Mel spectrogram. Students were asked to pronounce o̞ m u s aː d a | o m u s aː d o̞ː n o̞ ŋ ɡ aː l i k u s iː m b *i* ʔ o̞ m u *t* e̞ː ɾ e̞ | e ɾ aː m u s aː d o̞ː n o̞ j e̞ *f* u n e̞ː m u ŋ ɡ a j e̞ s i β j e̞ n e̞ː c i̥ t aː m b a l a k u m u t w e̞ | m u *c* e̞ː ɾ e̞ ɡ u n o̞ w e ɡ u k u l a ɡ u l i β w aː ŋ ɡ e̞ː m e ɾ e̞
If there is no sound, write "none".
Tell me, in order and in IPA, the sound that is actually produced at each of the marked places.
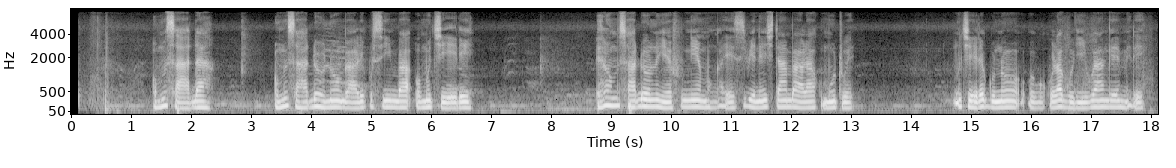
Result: a, c, f, c

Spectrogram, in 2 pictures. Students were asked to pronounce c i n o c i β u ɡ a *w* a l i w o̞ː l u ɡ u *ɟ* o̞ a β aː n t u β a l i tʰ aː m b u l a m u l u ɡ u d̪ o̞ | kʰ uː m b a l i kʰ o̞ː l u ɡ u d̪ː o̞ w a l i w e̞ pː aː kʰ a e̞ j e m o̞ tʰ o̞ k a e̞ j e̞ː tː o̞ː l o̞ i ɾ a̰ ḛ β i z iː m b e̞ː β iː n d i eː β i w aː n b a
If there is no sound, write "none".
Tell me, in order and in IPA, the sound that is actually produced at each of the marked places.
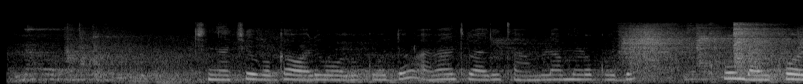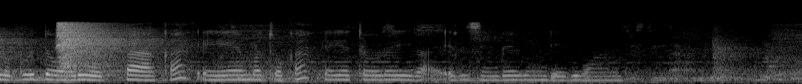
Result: w, d

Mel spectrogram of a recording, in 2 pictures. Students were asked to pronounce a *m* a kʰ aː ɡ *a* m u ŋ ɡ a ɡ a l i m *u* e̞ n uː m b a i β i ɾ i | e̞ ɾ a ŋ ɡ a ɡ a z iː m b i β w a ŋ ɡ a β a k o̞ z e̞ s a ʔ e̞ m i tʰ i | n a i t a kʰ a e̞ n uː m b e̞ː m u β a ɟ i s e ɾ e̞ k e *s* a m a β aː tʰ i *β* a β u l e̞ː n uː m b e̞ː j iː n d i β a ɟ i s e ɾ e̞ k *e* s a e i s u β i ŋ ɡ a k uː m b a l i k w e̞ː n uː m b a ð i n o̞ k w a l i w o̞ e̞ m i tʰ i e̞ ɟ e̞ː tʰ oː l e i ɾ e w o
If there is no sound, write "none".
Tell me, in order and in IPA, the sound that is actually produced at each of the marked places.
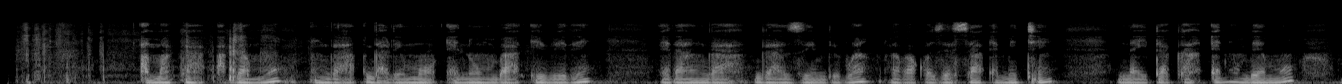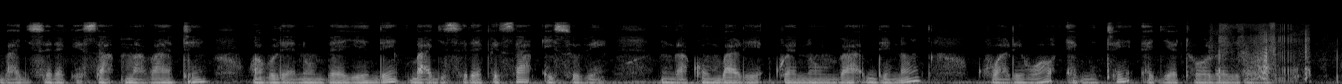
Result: m, a, u, s, w, e

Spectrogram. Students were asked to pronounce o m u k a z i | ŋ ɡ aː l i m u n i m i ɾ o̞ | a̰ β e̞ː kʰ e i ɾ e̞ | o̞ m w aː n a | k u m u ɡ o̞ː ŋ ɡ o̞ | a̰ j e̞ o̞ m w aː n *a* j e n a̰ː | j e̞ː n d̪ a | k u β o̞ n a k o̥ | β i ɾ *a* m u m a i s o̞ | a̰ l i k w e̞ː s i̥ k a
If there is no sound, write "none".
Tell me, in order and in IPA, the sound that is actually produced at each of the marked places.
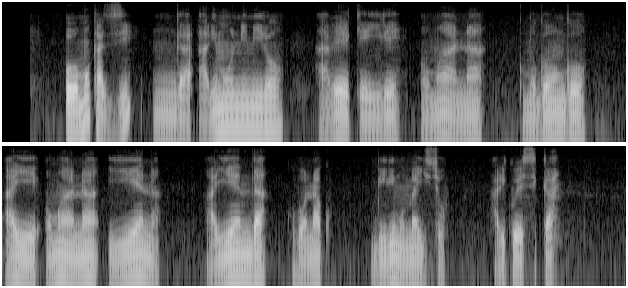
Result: a, i

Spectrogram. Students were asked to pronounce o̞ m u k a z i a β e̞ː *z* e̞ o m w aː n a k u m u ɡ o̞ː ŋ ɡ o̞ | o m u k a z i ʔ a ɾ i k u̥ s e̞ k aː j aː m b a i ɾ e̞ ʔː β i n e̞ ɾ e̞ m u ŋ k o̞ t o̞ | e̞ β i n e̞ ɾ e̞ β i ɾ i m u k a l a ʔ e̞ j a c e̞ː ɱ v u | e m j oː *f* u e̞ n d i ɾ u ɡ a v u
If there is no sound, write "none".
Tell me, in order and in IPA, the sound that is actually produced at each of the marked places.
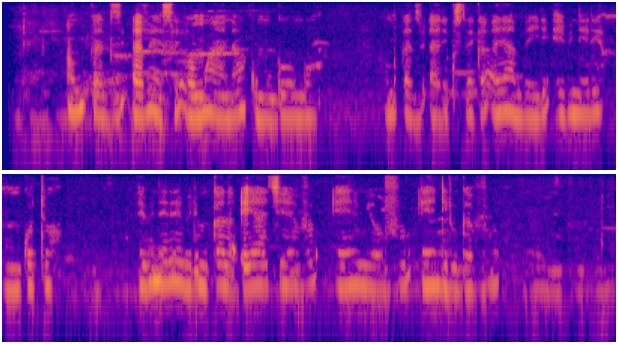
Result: s, v

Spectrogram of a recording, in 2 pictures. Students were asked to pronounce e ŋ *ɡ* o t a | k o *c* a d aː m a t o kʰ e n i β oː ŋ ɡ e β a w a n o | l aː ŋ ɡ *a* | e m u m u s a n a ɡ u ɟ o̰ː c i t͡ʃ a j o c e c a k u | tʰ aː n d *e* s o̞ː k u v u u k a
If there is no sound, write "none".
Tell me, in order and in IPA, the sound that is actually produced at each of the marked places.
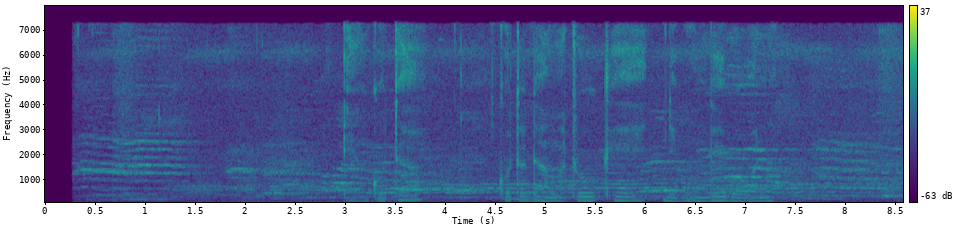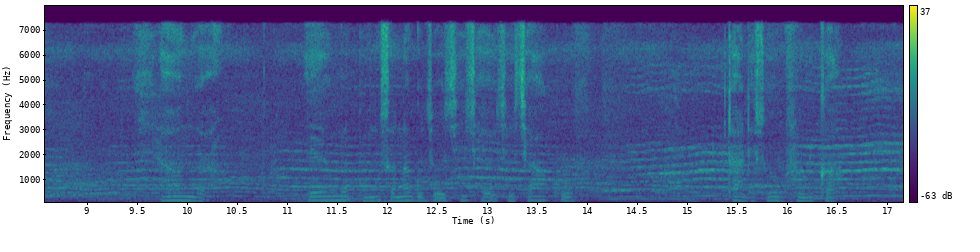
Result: k, t, a, i

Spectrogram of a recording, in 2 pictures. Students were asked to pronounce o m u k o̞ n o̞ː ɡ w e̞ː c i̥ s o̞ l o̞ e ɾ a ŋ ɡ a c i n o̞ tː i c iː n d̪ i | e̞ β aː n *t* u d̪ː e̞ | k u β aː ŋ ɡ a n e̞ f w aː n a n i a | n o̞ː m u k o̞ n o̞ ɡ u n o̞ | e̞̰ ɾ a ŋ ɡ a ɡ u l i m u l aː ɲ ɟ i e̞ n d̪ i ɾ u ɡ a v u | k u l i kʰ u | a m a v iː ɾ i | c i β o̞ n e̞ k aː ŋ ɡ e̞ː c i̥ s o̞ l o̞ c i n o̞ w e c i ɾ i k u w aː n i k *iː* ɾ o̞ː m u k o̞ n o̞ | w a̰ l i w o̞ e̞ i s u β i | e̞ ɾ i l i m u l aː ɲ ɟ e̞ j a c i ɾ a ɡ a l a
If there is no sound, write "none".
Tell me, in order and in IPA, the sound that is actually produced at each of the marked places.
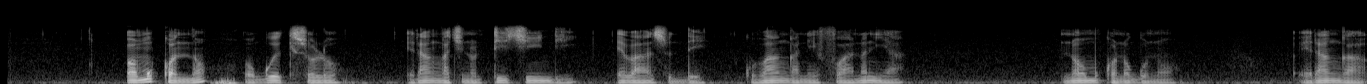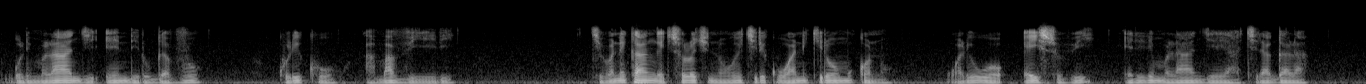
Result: s, i

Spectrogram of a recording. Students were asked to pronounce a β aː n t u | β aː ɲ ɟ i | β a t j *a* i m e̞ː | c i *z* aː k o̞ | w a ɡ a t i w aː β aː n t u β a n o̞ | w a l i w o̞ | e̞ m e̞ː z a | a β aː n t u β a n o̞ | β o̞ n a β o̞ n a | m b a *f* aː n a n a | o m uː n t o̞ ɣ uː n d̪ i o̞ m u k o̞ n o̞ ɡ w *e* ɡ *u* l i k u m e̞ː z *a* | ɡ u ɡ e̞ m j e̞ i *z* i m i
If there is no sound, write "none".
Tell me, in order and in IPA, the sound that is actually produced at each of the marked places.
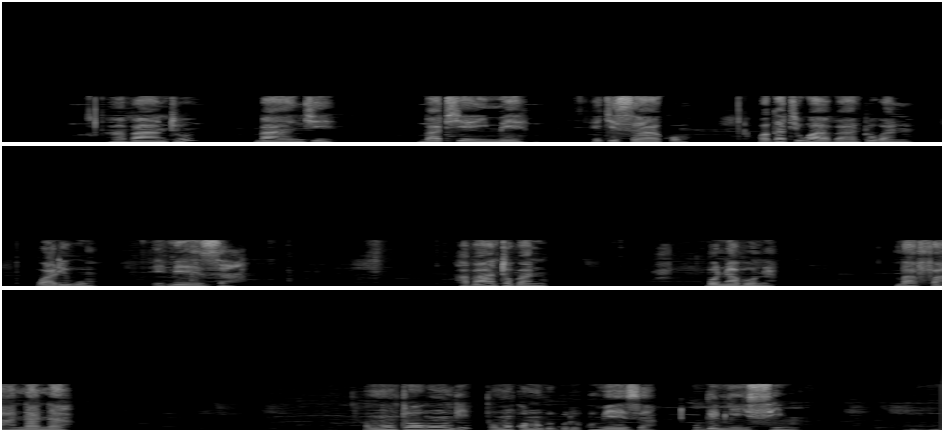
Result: e, s, f, e, u, a, s

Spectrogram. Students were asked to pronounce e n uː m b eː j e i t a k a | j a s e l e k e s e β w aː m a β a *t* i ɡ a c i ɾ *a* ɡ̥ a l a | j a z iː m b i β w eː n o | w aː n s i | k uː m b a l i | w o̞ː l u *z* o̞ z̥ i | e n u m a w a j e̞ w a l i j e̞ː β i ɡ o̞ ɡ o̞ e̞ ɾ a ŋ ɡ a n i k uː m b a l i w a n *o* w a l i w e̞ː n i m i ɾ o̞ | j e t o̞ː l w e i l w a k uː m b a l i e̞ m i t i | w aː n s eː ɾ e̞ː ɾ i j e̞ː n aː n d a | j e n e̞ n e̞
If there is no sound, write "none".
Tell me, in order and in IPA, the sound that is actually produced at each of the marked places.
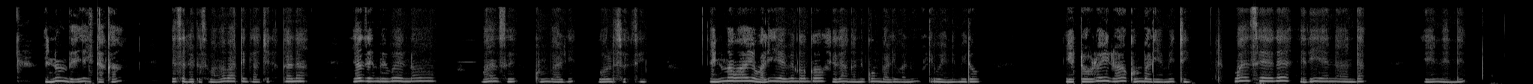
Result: t, a, s, o

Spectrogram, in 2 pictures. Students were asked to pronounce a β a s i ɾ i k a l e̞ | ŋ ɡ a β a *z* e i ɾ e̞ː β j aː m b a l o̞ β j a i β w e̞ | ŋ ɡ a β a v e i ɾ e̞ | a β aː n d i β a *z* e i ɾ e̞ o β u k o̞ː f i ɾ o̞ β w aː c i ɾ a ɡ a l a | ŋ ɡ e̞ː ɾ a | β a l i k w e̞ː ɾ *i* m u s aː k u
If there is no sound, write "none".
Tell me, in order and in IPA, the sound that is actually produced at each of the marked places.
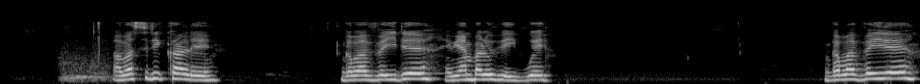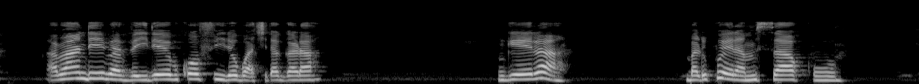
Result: v, v, a

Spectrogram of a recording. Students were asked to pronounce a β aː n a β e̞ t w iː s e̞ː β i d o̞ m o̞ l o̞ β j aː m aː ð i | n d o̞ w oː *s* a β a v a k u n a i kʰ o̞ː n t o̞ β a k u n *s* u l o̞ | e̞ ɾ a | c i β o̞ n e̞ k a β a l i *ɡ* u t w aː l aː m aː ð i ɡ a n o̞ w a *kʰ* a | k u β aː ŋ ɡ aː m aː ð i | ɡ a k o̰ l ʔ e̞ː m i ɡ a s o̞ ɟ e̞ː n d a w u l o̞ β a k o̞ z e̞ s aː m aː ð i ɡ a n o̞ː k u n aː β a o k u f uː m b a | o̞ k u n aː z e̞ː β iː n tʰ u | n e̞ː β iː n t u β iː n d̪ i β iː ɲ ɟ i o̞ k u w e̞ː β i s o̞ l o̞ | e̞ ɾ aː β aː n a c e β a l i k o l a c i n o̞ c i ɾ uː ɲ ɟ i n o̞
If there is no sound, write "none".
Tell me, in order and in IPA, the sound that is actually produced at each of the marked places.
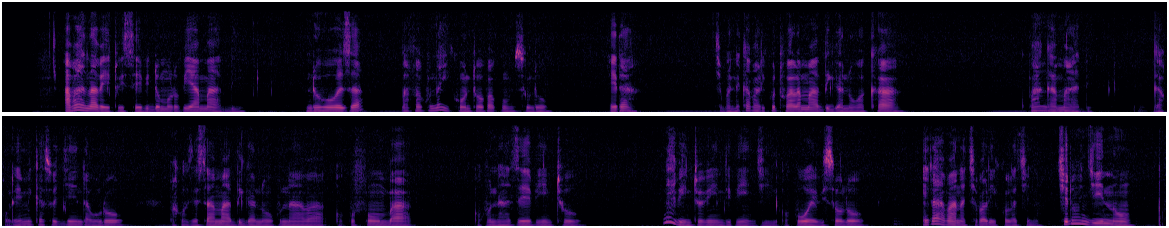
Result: z, s, k, kʰ

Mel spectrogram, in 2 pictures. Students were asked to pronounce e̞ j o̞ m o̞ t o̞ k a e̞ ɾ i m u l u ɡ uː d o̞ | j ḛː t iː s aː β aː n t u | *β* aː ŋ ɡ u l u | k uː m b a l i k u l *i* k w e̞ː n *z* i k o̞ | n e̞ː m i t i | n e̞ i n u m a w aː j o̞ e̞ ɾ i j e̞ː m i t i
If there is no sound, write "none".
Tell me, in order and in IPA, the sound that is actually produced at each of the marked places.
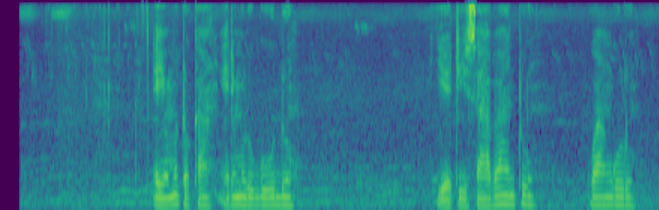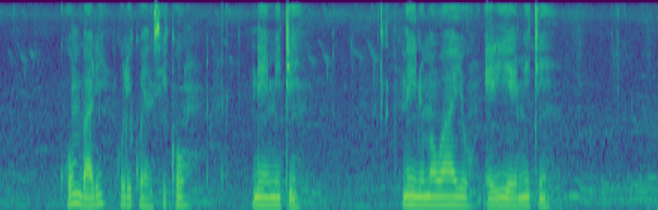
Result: w, i, s

